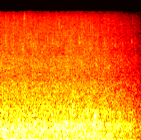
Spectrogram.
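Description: Steady rushing of running water from aquarium filtration, easing off near the end.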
